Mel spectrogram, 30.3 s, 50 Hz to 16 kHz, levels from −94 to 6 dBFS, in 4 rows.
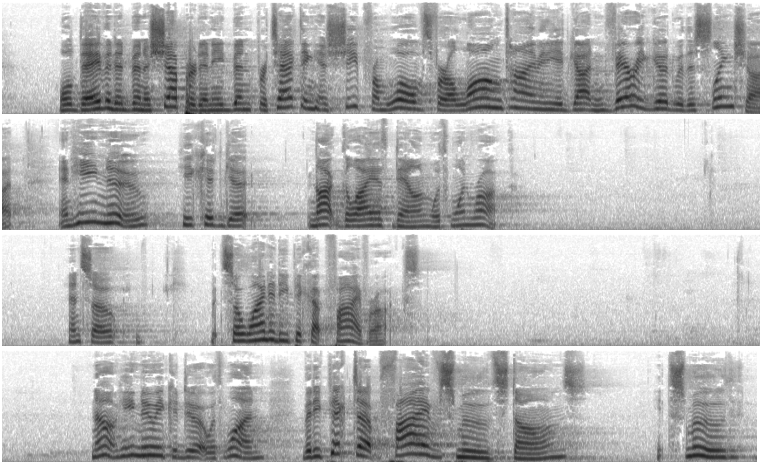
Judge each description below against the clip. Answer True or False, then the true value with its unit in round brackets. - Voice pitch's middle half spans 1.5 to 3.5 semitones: False (4.7 semitones)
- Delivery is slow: True (130 wpm)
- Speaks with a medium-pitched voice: False (215 Hz)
